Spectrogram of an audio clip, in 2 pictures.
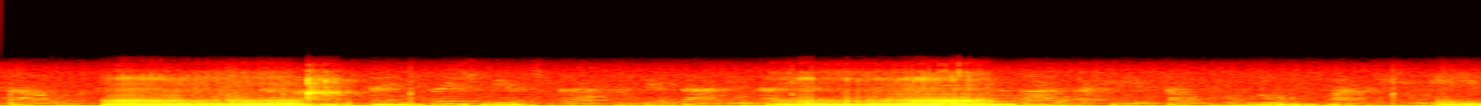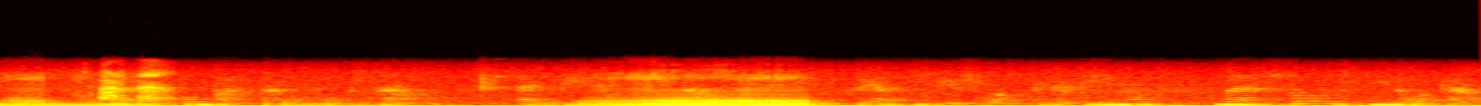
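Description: An English Bulldog snores in loud, rasping bursts, with a human voice murmuring in the background.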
